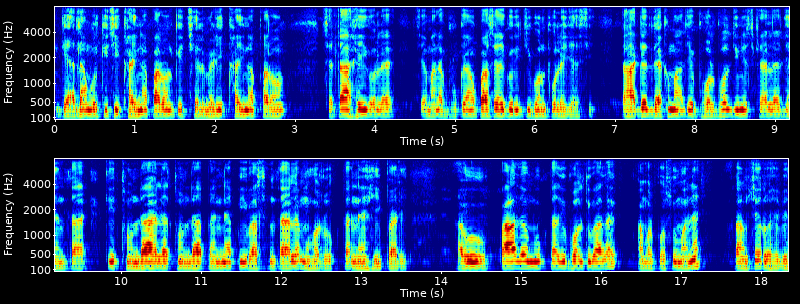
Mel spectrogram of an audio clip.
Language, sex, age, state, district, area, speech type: Odia, male, 30-45, Odisha, Bargarh, urban, spontaneous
